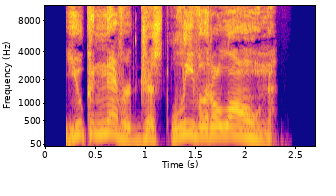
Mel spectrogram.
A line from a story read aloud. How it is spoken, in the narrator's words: his father bellowed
